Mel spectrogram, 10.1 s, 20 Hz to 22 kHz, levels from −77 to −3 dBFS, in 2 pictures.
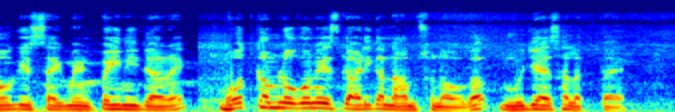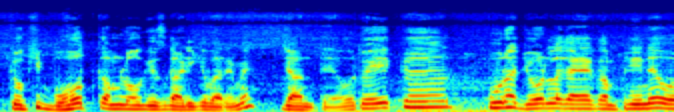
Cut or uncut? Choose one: cut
